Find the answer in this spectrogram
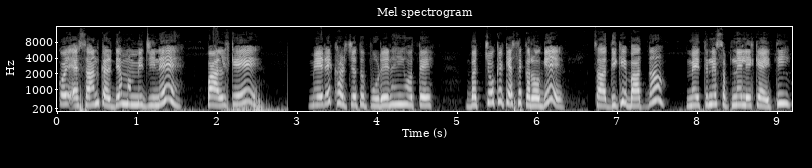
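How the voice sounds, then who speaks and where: A woman's voice: very high voice, normal speed, a bit bright. A woman voicing a demanding young wife in a cartoon, who nags and talks back. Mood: petulant. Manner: nagging, petulant. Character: demanding young wife, sharp-tongued then remorseful. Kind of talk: cartoon voice acting.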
